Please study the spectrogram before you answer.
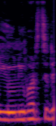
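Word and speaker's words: university: দেখো ইউ, আমরা জানি ইউ এর উচ্চারণ যদি ইউ এর মতো হয় এ বসে, দেখো ইউনিভার্সিটি উচ্চারণটা ইউনিভার্সিটি, তাহলে ইউ এর মতো হয়েছে, তাই এখানে বসলো এ।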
